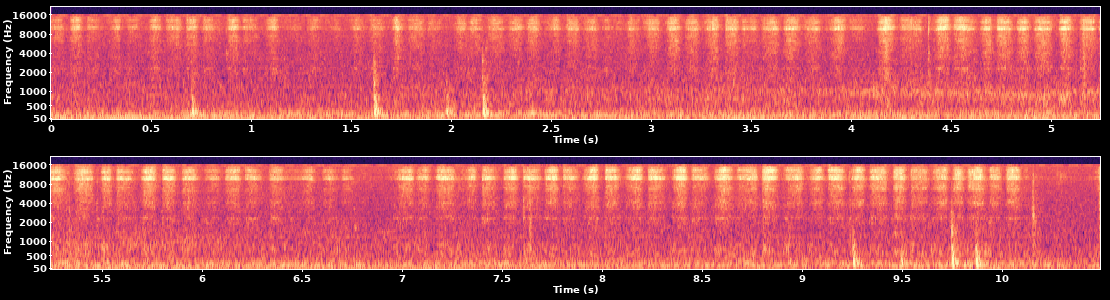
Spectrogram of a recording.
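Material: Paper.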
